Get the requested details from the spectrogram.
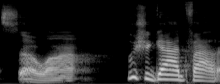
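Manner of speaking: put-on heavy, laid-on-thick Boston accent, swooping tune. Retelling a man from the Dukakis campaign asking him a question, in a thick Boston accent. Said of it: "in a very thick accent, Boston accent".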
